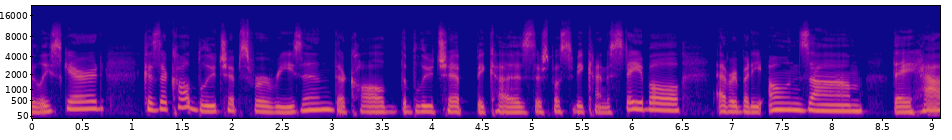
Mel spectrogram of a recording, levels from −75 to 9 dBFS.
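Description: No technical faults can be heard anywhere in the speech. There is nothing to place in time or trace to a cause.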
